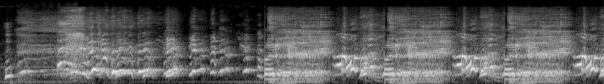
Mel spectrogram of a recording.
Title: Burping Contest Superbowl 2009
